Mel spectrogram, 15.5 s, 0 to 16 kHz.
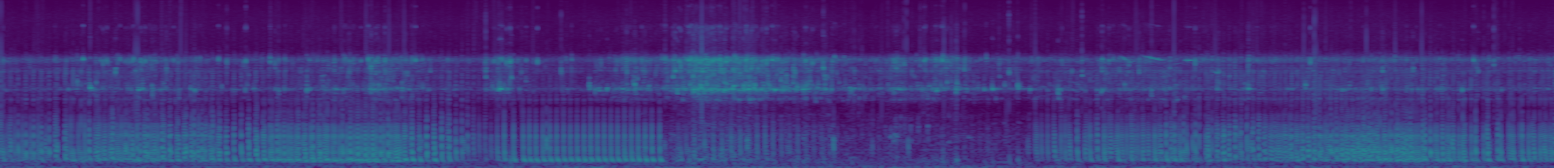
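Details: Underwater hydrophone recording of a school of 20 or more wild bottlenose dolphins in the Gulf of Mexico, Florida, first heard about a quarter mile from the boat: a dense stream of rapid clicks and crackling pulses.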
